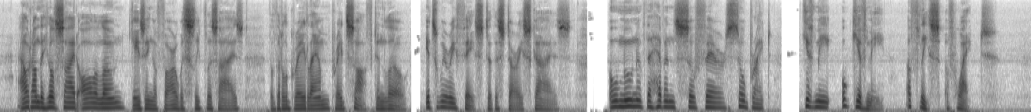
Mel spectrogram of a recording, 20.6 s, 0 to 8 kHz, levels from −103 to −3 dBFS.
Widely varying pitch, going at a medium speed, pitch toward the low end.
No: wide, 6.4 semitones; slow, 120 wpm; low, 110 Hz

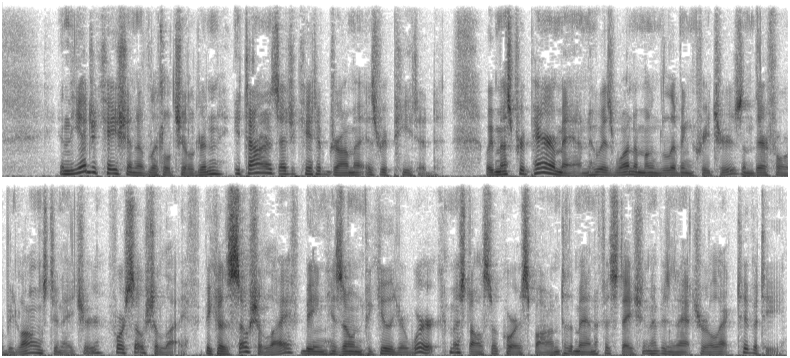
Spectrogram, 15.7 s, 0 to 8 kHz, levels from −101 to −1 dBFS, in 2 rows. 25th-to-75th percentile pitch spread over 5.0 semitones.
Yes: wide, 5.5 semitones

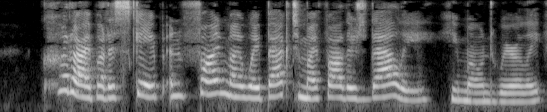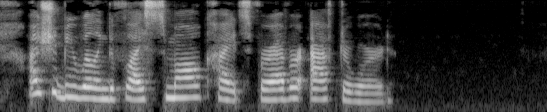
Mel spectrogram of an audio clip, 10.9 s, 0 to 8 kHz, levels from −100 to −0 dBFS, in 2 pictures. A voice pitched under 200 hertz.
No: very high, 260 Hz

